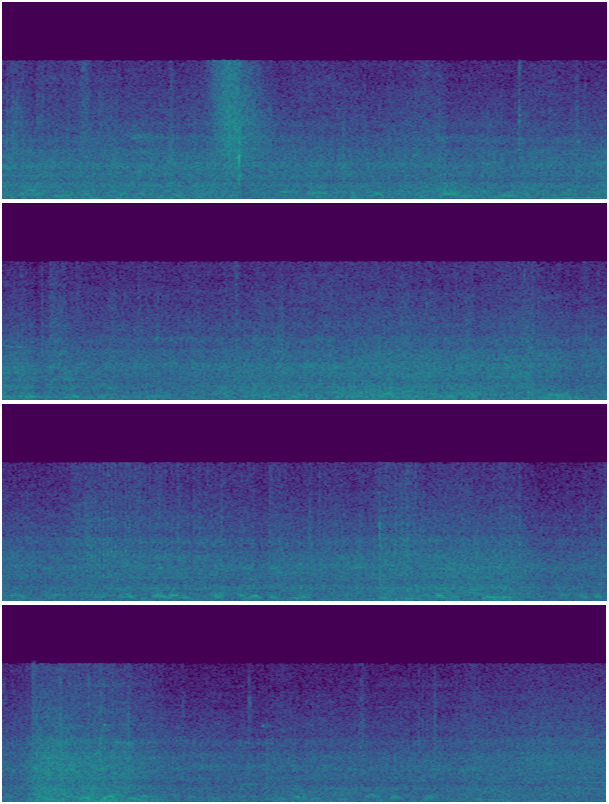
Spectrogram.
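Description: A woman speaks steadily into microphones close by.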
